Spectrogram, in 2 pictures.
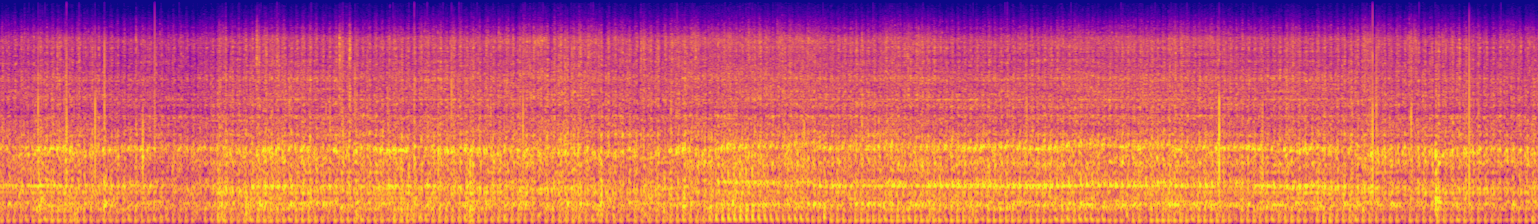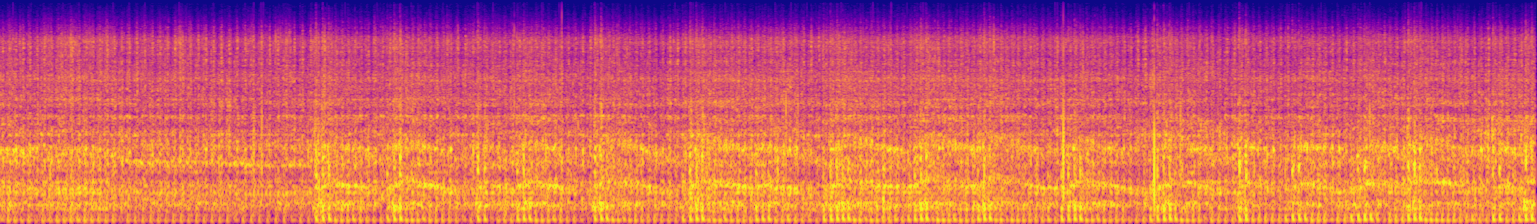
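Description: Royal Enfield single-cylinder motorcycle engine running under way, with wind noise on the microphone. The engine note holds steady at first, then wavers up and down over the last third as the speed varies.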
